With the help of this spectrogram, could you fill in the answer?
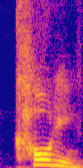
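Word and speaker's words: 高岭: 어이 고령이 중고 발음으로 카오링 까오링이거든요.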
